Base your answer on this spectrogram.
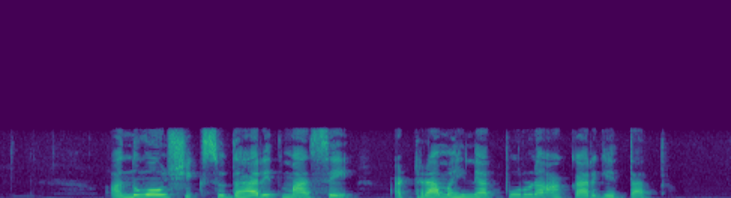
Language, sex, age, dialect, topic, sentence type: Marathi, female, 41-45, Northern Konkan, agriculture, statement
